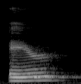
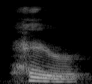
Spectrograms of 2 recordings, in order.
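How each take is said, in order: First: The h at the start is silent. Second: The h at the start is pronounced. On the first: The speaker calls it right. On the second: The speaker calls it wrong. "Don't say"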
